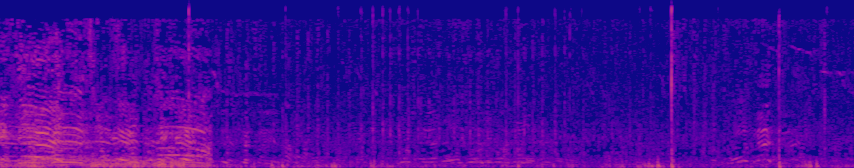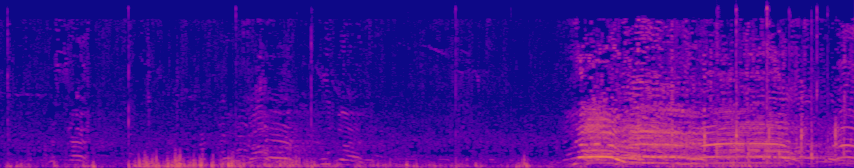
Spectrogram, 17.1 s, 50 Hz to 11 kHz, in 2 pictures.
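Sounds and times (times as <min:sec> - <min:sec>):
distant shouts: 0:00.0 - 0:02.2, 0:14.2 - 0:17.0.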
